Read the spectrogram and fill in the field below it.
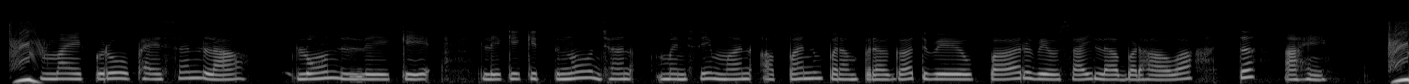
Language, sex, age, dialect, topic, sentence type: Chhattisgarhi, female, 25-30, Northern/Bhandar, banking, statement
